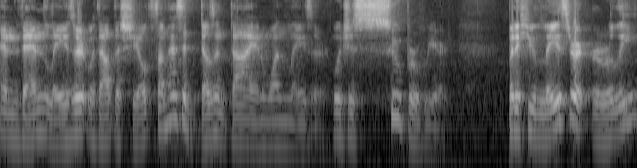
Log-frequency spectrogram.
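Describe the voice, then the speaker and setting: A somewhat breathy male voice at a medium pitch. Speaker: gamer giving commentary on own run. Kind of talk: gameplay commentary. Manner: fast; casual with many fillers.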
